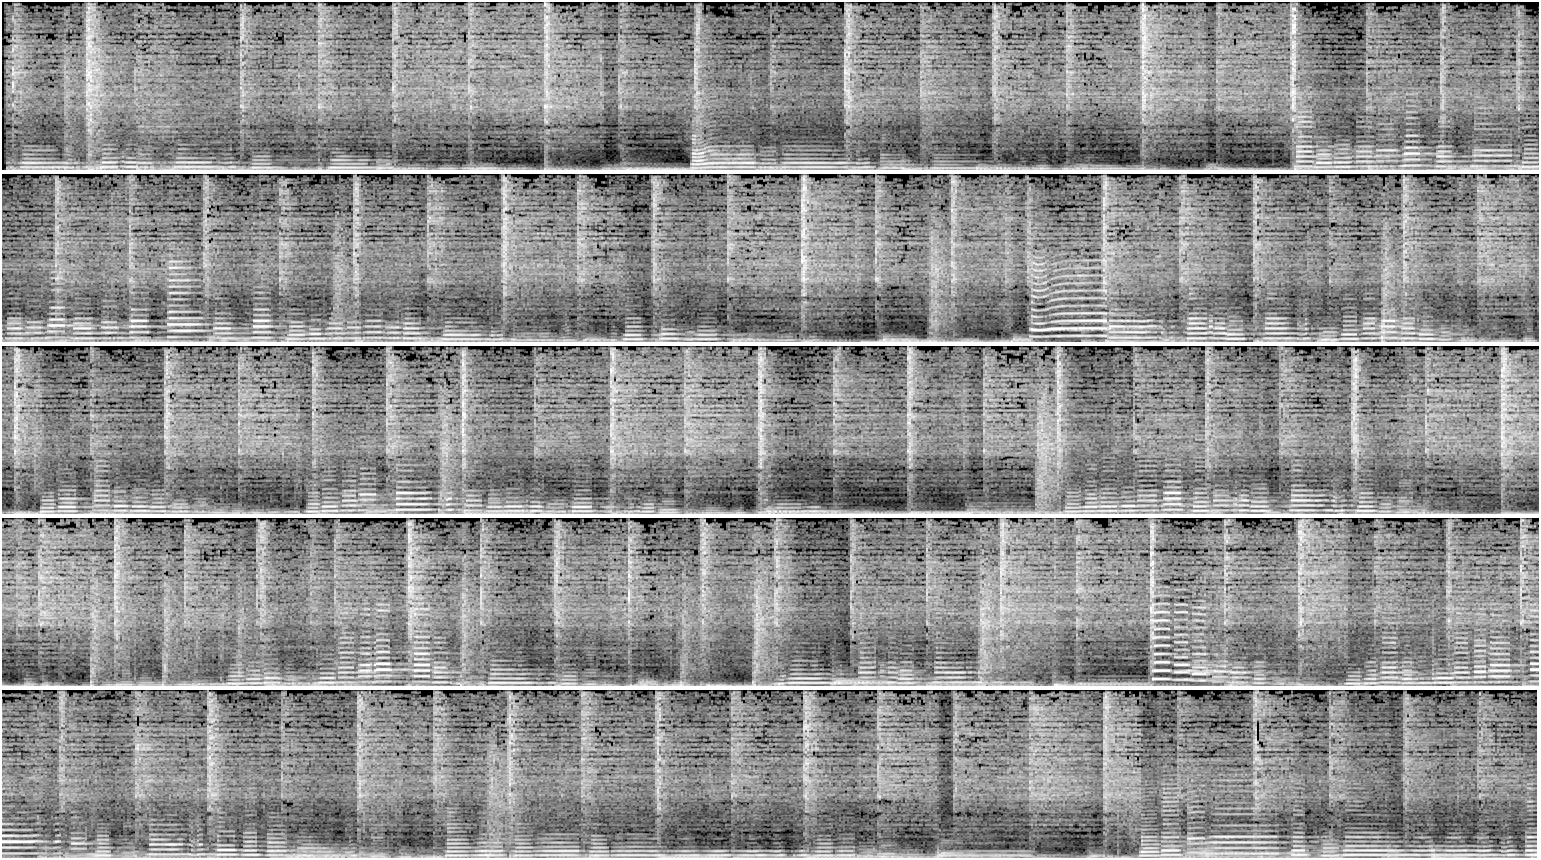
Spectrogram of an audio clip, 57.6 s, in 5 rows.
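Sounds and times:
jazz music: 0.0 - 57.6.

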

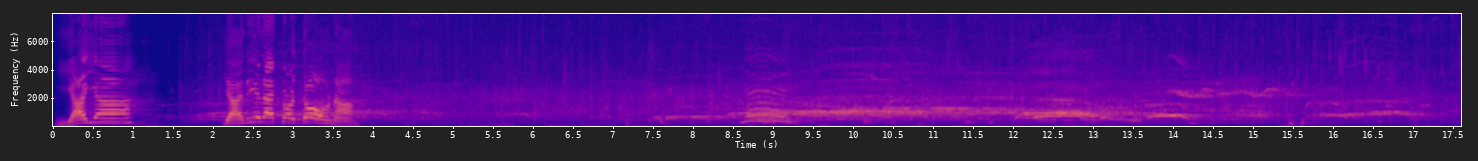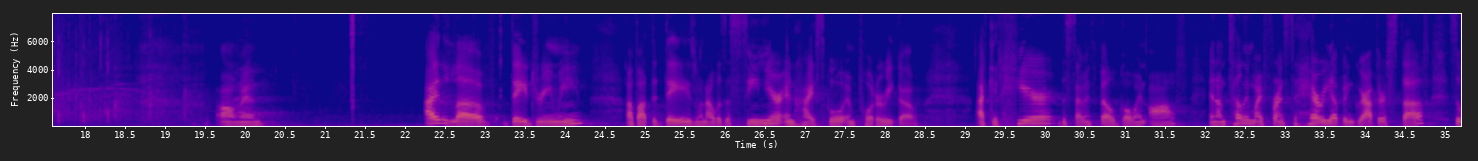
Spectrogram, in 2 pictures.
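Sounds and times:
speech: 0.0 - 1.1, 2.1 - 3.9, 19.7 - 20.3, 22.3 - 35.2
audience applause: 1.4 - 19.5.

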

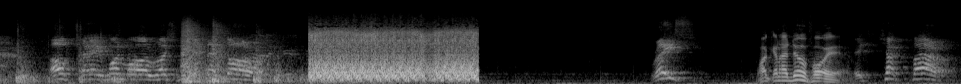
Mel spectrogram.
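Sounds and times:
speech: 0.6 - 4.5, 7.6 - 9.6
rapid machine-gun fire: 1.8 - 4.8.

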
